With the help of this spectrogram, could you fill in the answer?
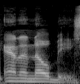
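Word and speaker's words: Anunoby: Ananobi.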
